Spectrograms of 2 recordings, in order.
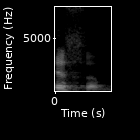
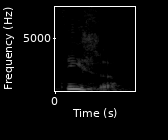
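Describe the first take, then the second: First: The first vowel does not sound like Lisa's. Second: The first vowel sounds like the one in Lisa. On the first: The speaker calls it wrong. "I originally uh, pronounced this Tissa" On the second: The speaker calls it right. "I've been instructed it's like Lisa"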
